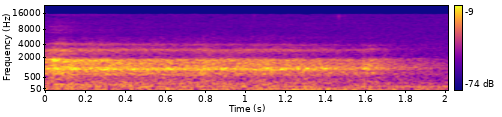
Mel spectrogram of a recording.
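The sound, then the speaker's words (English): A slow, deep breath is drawn in during a guided relaxation. The soft, airy hiss is faint and steady and tapers off toward the end. “And breathe in with me all the cares and worries of today.”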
